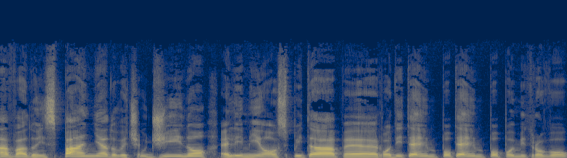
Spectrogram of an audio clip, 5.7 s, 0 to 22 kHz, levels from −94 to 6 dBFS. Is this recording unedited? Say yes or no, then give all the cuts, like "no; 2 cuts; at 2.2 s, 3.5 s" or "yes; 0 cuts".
no; 4 cuts; at 1.4 s, 2.1 s, 3.8 s, 4.5 s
